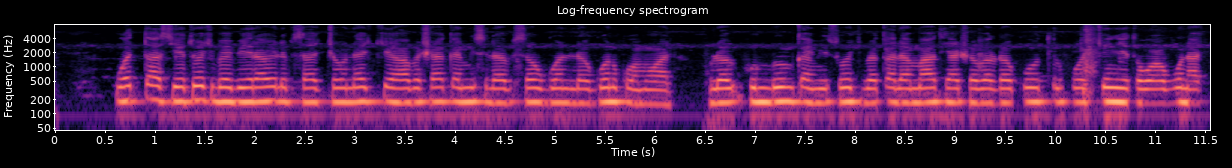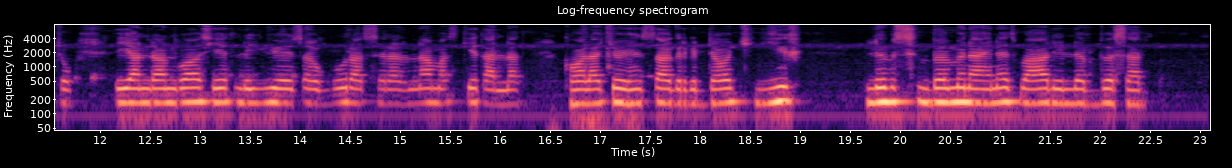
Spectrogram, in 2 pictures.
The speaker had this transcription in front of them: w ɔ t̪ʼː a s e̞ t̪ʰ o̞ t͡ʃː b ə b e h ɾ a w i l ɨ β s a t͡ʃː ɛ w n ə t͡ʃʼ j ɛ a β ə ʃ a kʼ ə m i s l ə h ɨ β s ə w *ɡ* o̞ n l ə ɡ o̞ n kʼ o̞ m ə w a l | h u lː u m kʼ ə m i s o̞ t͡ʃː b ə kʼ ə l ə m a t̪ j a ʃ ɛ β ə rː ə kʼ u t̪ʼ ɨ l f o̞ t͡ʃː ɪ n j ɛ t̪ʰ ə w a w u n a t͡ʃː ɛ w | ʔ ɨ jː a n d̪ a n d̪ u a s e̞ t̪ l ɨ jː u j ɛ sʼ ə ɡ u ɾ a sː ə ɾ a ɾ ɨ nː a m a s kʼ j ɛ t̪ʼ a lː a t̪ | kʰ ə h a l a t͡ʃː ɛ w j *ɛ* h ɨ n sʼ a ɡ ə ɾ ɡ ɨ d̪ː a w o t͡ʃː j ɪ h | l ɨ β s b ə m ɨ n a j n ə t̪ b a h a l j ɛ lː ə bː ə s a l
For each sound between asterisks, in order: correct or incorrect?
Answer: correct, correct

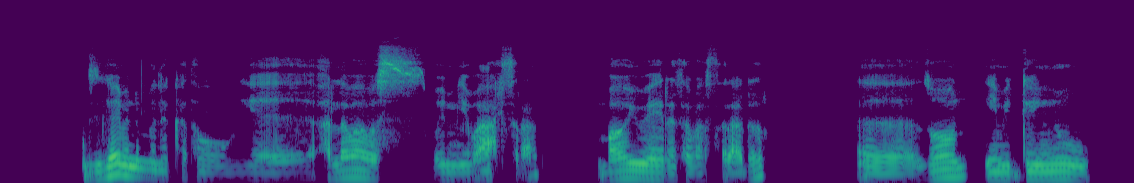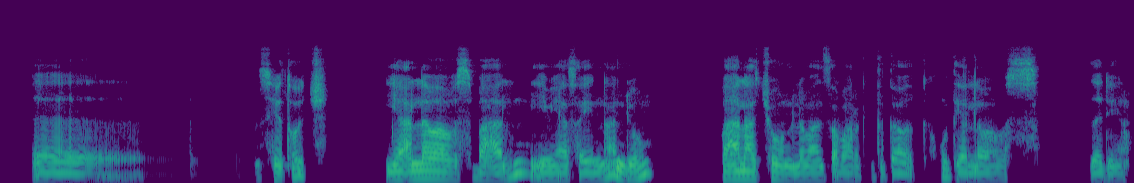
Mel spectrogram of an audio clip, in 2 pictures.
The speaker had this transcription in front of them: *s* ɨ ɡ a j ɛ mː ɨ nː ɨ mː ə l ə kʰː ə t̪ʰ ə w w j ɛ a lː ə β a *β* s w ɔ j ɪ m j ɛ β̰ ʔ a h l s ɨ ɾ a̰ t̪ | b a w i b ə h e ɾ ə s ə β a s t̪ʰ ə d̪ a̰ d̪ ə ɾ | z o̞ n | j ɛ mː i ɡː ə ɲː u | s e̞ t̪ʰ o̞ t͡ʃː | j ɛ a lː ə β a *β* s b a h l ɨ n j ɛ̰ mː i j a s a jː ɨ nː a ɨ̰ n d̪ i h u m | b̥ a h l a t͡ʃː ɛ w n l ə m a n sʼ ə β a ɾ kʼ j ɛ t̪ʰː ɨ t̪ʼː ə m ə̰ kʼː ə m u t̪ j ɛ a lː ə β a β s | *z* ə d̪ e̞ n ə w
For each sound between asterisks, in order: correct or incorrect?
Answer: incorrect: z, correct, correct, correct

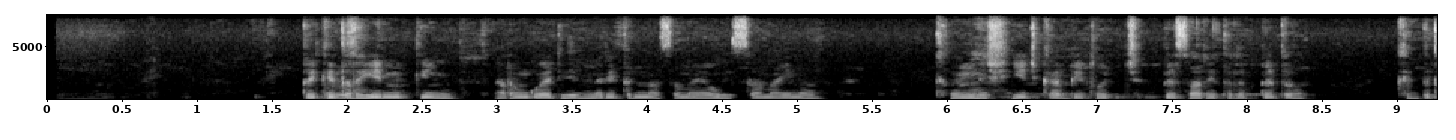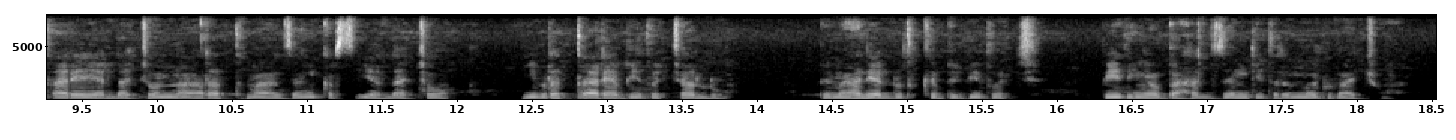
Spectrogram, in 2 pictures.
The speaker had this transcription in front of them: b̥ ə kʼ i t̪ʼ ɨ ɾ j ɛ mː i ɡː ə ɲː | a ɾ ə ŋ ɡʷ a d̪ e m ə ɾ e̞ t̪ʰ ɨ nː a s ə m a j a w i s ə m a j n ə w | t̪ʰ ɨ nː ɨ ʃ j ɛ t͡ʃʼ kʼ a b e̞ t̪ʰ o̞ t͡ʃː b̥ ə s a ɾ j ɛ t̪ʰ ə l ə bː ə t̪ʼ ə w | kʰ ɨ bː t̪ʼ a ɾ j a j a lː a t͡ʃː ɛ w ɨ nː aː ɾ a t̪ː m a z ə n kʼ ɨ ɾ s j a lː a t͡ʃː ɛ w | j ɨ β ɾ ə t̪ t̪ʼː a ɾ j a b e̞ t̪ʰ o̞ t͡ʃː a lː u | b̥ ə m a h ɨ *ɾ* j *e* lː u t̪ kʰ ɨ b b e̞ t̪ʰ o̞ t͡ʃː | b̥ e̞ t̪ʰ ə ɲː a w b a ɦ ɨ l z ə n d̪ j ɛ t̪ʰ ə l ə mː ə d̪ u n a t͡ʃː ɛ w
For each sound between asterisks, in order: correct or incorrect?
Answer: incorrect: l, incorrect: a

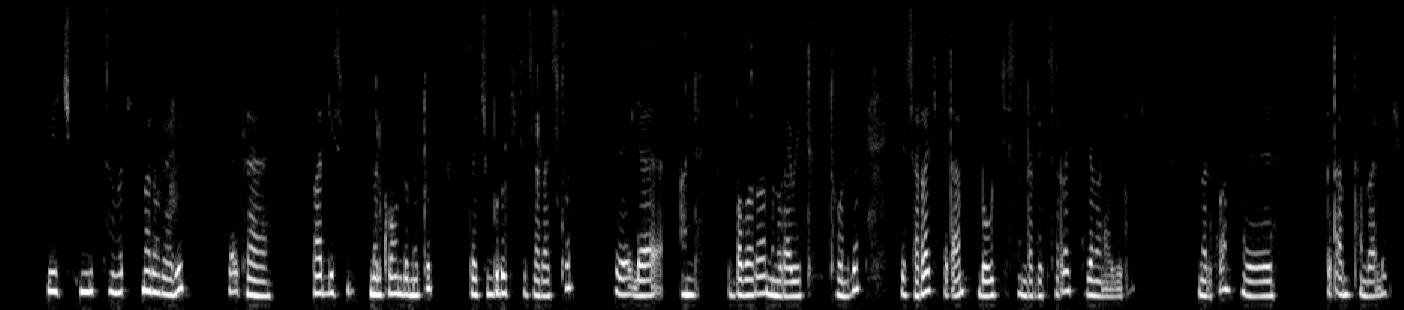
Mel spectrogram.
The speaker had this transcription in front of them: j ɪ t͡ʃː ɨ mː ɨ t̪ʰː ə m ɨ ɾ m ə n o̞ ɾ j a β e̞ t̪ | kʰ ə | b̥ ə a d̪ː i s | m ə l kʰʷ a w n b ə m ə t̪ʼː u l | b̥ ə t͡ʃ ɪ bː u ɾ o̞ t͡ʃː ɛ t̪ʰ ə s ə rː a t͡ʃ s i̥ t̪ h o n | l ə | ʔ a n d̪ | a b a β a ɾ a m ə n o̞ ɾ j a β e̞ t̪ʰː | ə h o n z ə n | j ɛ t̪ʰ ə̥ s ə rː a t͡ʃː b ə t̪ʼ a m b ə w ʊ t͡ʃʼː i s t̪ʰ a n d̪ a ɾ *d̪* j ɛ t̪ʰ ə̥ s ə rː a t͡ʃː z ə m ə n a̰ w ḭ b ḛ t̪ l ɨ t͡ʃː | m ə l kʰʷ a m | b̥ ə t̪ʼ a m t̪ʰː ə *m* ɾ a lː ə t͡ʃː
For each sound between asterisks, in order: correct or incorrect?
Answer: correct, correct

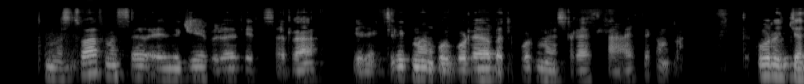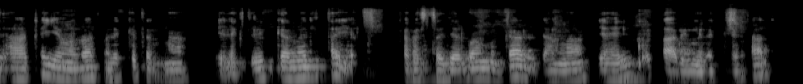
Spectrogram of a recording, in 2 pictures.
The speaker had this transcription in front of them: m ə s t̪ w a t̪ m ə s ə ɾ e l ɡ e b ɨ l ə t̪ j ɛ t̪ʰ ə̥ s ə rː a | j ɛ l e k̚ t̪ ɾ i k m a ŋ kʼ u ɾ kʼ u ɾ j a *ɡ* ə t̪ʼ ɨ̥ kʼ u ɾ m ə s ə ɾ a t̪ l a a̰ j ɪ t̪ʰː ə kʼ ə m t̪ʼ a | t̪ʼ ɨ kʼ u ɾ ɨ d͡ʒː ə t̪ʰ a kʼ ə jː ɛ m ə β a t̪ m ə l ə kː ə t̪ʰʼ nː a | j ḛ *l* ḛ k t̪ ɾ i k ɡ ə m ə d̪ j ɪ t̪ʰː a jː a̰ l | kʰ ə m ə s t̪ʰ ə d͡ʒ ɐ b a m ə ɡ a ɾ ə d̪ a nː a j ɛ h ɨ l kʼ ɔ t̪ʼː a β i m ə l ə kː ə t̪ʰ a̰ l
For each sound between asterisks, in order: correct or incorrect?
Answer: incorrect: b, correct

